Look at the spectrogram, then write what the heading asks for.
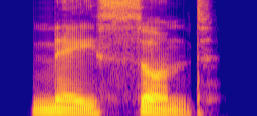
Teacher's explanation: this word has 2 syllables, and the stress is on that first syllable. It has the long A sound, nascent. That second syllable has that schwa, nascent.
